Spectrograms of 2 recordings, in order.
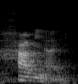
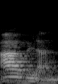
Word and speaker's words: hablan: Now, in Spanish, the H is mute. We don't pronounce the H. We don't say hablan, we say hablan.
